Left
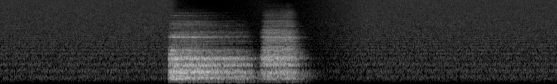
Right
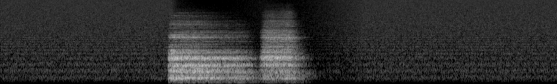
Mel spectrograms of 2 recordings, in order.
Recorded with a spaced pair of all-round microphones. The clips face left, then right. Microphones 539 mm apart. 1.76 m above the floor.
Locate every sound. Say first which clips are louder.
1.7 s breathing: even; 15° right (ahead or behind), 0.8 m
